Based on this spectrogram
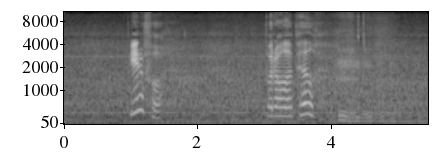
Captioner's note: laughs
